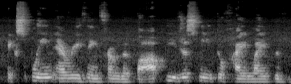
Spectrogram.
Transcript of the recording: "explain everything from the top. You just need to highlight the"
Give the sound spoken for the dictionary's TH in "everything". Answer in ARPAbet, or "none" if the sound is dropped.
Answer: TH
